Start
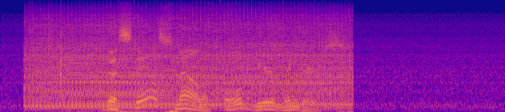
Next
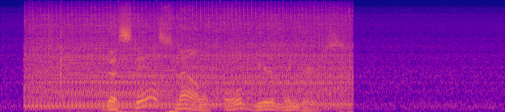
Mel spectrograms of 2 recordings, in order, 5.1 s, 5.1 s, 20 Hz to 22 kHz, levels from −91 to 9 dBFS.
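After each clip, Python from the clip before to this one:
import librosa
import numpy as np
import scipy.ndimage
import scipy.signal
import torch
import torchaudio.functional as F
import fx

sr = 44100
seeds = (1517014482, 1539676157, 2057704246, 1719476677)

y = fx.high_shelf(x, sr, hz=11000.0, db=11.5)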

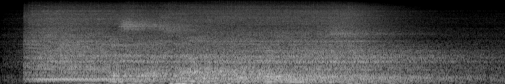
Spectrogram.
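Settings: y = fx.rider(x, sr, range_db=5, speed_s=0.5)
y = fx.rev_plate(y, sr, seeds[0], rt60_s=5.0, hf_ratio=0.45, predelay_ms=0, drr_db=-9.5)
y = y * 10.0 ** (-8.5 / 20.0)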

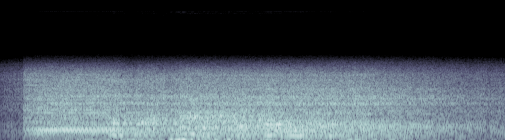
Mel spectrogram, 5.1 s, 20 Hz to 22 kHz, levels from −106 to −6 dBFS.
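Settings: y = fx.cvsd(x, sr, bps=16000)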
